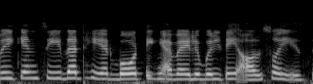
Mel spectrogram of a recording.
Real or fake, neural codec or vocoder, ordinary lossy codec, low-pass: fake; codec, 16 kHz, 4 kbps, X-Codec, HuBERT features, trained on balanced general audio; none; 7.2 kHz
